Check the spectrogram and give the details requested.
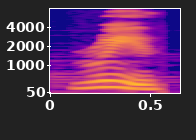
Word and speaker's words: read: Read. Read. En pasado se escribe igual, pero se pronuncia diferente. Se pronuncia read. Read. En presente, read. Y en pasado, read. Read, que es el verbo leer.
